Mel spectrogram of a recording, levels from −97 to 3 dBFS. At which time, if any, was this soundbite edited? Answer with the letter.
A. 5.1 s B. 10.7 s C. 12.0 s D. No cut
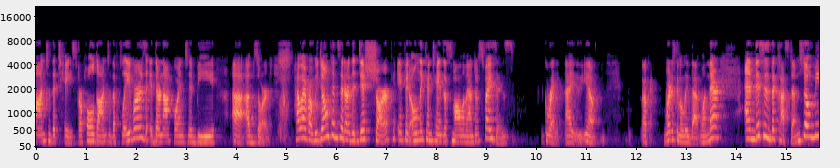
D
